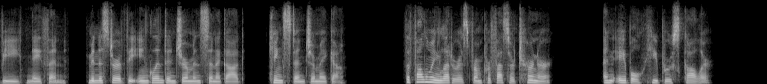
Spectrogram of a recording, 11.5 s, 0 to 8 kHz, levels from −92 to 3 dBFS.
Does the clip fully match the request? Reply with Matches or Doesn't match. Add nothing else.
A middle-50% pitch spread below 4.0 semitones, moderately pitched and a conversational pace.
Doesn't match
